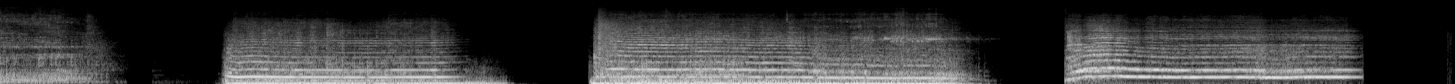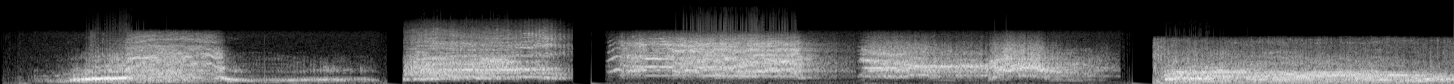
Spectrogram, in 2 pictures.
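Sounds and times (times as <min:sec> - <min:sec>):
monster roars and growls: 0:00.0 - 0:01.2, 0:02.2 - 0:04.9, 0:05.9 - 0:09.7, 0:15.2 - 0:29.0.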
